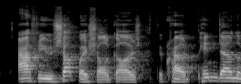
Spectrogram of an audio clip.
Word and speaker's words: Czolgosz: I'm just going to make an educated guess how to say this guy's name, and then I'm going to check the correct way. Leon Czolgosz. Let's have a look. Nope, not even close.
